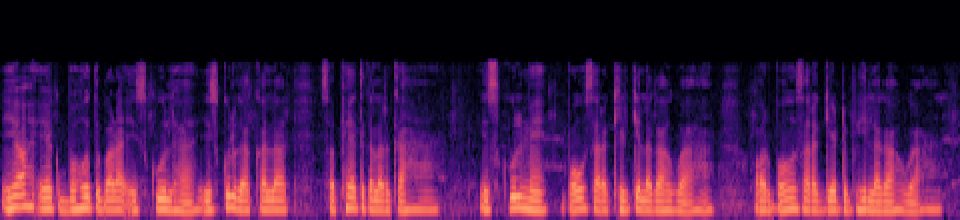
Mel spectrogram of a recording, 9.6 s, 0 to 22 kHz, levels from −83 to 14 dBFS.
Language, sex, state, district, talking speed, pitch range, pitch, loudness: Hindi, male, Jharkhand, Palamu, 180 wpm, 135-150 Hz, 140 Hz, -15 LUFS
